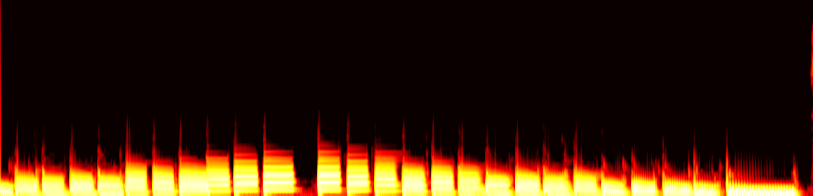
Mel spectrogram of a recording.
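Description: Five-string electric bass playing a D-flat major scale over two octaves, one plucked note after another at about three or four notes a second. It climbs to the top note about three seconds in, then after a short break steps back down, ending on a held low note near the end.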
